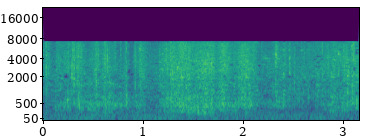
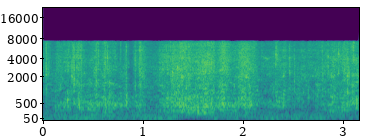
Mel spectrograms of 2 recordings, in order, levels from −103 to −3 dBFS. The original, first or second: first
